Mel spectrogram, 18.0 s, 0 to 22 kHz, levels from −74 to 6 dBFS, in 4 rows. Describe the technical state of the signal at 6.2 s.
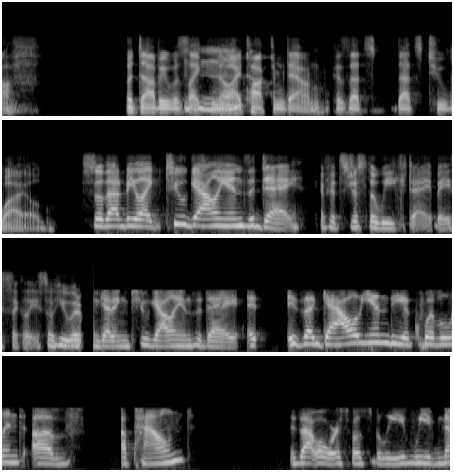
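At 6.2 s the speech is intact, with no fault present, the AMR wideband (HD Voice) codec at 23.85 kbit/s leaving at most faint coding traces.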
